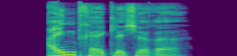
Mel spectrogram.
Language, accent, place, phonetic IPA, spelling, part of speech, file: German, Germany, Berlin, [ˈaɪ̯nˌtʁɛːklɪçəʁə], einträglichere, adjective, De-einträglichere.ogg
- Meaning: inflection of einträglich: 1. strong/mixed nominative/accusative feminine singular comparative degree 2. strong nominative/accusative plural comparative degree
